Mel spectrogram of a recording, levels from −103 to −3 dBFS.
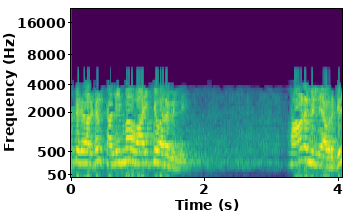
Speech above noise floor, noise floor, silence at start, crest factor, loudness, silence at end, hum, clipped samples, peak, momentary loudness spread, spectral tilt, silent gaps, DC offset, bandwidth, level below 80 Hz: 33 dB; -42 dBFS; 0 s; 12 dB; -10 LUFS; 0 s; none; 0.3%; 0 dBFS; 6 LU; -6 dB/octave; none; under 0.1%; 6 kHz; -46 dBFS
